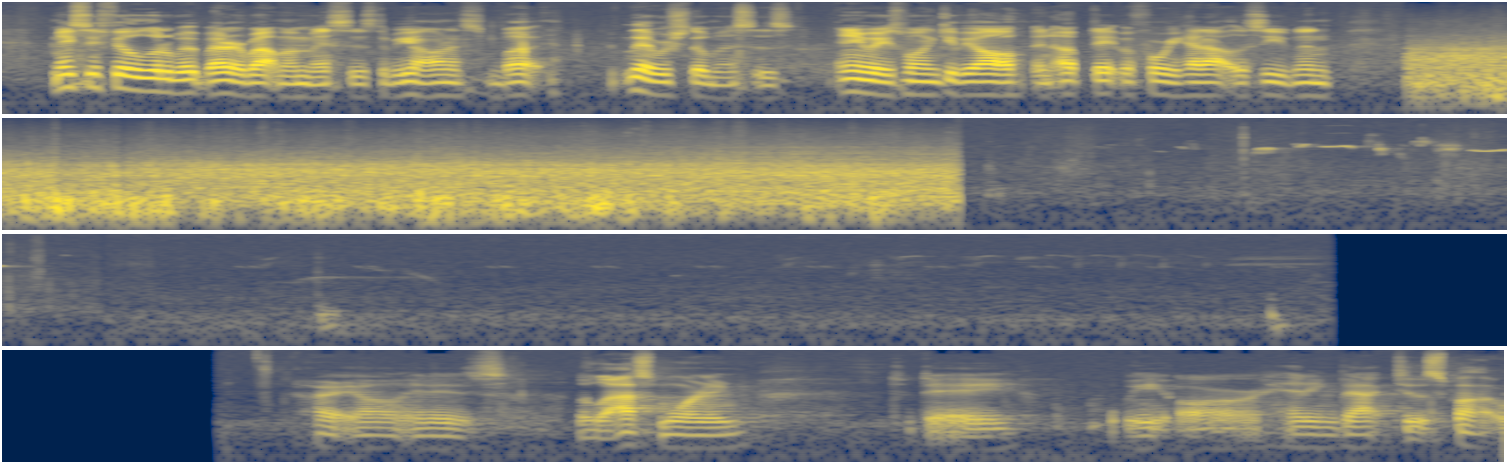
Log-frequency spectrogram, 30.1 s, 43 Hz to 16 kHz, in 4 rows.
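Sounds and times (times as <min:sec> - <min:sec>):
wind buffeting the microphone: 0:07.0 - 0:12.3
faint bird chirps: 0:13.0 - 0:15.5, 0:16.2 - 0:21.7.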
